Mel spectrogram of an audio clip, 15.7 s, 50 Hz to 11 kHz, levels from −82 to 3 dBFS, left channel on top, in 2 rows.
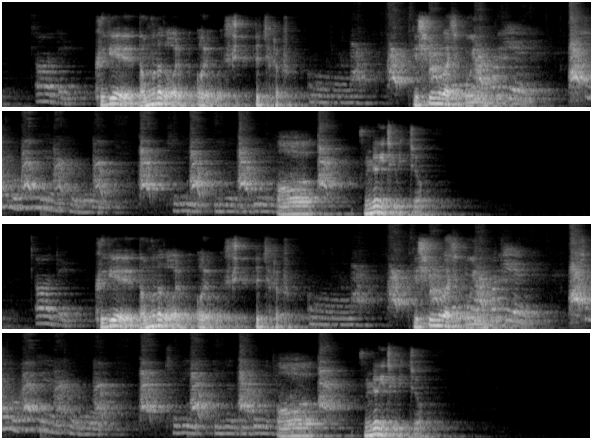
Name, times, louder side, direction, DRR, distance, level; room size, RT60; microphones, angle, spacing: voice 1, 0.4-0.9 4.1-4.9 5.6-7.2 7.7-9.2 10.0-12.0, right 1 dB, 70° right, 1 dB, 0.9 m, -35 dB
voice 2, 1.3-3.9 5.5-6.9 11.5-12.0 12.6-13.5, equal, 10° left, 5 dB, 0.4 m, -21 dB
sound 1, 4.7-4.8 5.1-5.9 6.3-6.4 7.6-7.7 8.1-8.3 8.5-8.7 9.1-9.2 9.7-9.9 10.4-10.5 11.0-11.2 12.1-12.2, left 2 dB, 30° left, 0.9 m, -27 dB
7.3 x 4.8 x 2.7 m, 1.1 s
head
